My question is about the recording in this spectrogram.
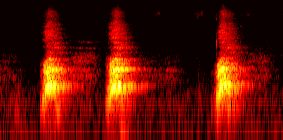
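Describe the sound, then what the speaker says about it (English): A dog barks three times at a mail delivery, each bark a loud, separate woof with short pauses between, indoors and close, with no talking. "And my dog doesn't like deliveries."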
